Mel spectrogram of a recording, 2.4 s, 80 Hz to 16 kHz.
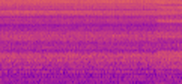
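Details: All New Corolla (AE) with a new IACV, engine hot with the radiator fan running, idle set to 800-900 rpm: steady, even hum with no hunting, surging or misfires; idle runs smoothly.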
